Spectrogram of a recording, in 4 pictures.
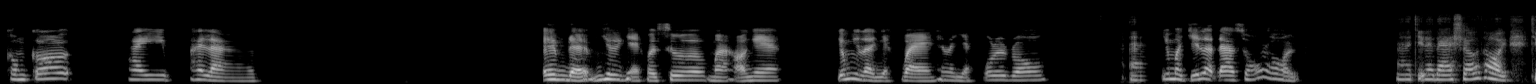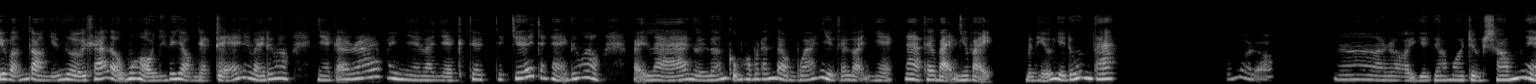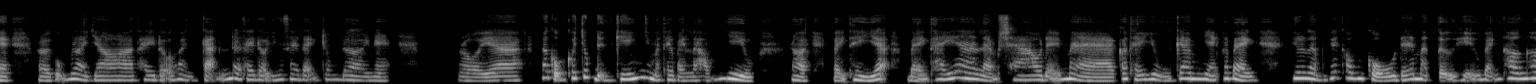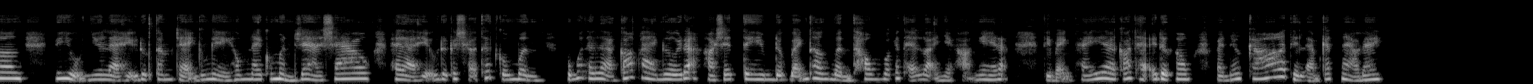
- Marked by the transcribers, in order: laughing while speaking: "như"; static; distorted speech; tapping; "làm" said as "ừn"
- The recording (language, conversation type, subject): Vietnamese, podcast, Âm nhạc bạn nghe phản ánh con người bạn như thế nào?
